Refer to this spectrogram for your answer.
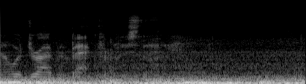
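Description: Man over loud background noise. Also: dry sound with no echo. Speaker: vlogger in car. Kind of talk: casual vlog chat. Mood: cheerful, chatty. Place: car. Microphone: camera far.

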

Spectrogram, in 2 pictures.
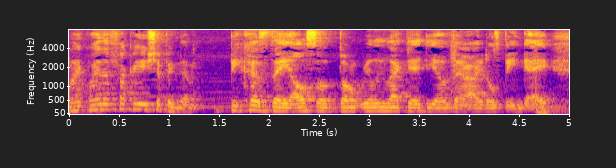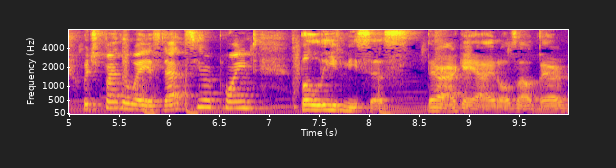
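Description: Audible room echo surrounds a man speaking at a moderate pace. Faint music plays in the background. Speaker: reaction video creator. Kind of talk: casual vlog chat. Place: home room. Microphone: phone near.

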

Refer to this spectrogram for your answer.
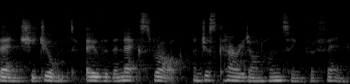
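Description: A woman speaks at a moderate pace with a fairly low pitch and fairly even intonation. Her tone is slightly mellow, and audible room echo surrounds her.

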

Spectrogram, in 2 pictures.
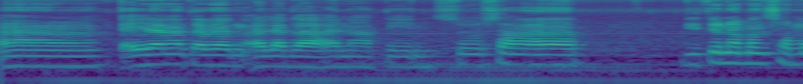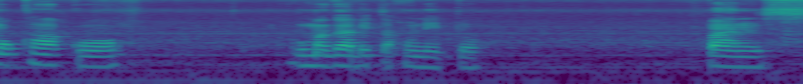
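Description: A woman with a fairly low pitch speaks at a moderate pace, leaving long, frequent pauses. Her intonation is monotone and flat. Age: 50s. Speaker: vlogger and product seller. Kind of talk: product review vlog. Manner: halting.

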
